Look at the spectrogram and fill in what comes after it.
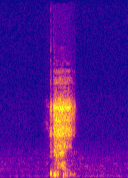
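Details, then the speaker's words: A small caged pet, the father of a litter of babies, makes a single brief, hissy burst; the owner is unsure whether it is sneezing or coughing. "When I watch him, he looks like he's sneezing or coughing."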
